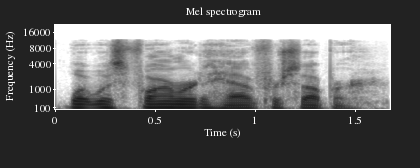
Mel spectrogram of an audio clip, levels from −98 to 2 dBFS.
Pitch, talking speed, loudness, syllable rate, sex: 95 Hz, 250 wpm, -14 LUFS, 6.0 syllables/s, male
